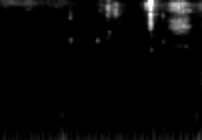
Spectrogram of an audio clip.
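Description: Low steady hum of room tone with a few faint clicks and short hisses in the second half, one sharper click about halfway through.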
